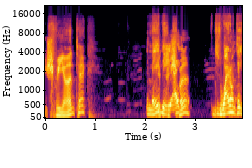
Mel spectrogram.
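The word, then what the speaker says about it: Świątek: the pronunciation of eager I've been saying Swire Tech forever it's really schvian Tech maybe just why don't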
